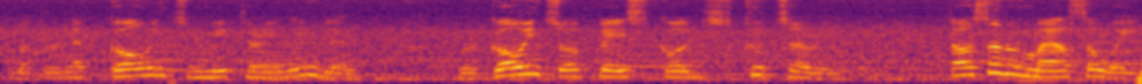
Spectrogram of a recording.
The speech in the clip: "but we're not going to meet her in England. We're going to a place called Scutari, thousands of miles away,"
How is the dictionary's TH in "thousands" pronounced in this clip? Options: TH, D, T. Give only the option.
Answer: T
